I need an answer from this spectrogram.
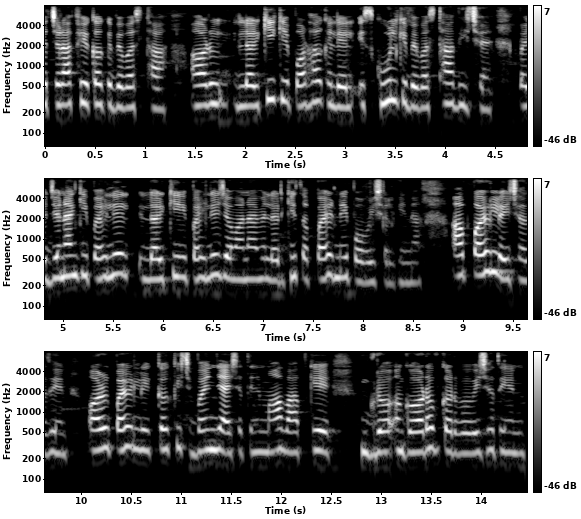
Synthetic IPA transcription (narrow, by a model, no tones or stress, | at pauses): kət͡ʃɾapʰekəkebjəʋəst̪ʰaɔːɾləɽkikepəɽ̤əkeleliskulkebjəʋəst̪ʰad̪ʱit͡ʃʰɛpəd͡ʒenakipəɦileləɾkipəɦiled͡ʒəʋaːnameləɾkisəbpəɪɽnɛipəbət͡ʃʰəlkinaapːəɪɾlejt͡ʃʰət̪ʰinɔɾpəɪɽlekːəkːit͡ʃʰbənd͡ʒajt͡ʃʰət̪inmãbap̚ke | ɡɔɾəbkəɾbəbɛt͡ʃʰət̪in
